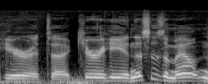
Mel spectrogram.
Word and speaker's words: Currahee: Currahee, I guess. No, it's Currahee.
